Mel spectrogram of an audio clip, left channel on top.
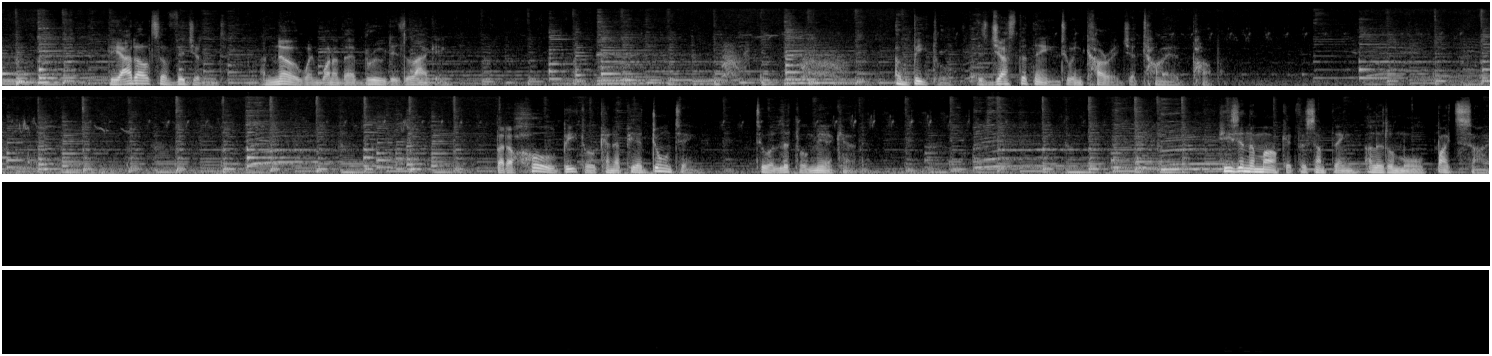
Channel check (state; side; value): silent; right; 62 dB below the other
